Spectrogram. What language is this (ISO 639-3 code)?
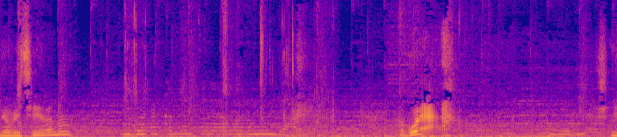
ita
